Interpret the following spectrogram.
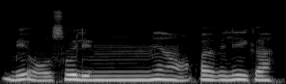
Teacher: وَلَقَدِ اسْتُهْزِئَ، یعنی پڑھیں گے، حمزہ پڑھیں گے، بِرُسُلٍ مِّن قَبْلِكَ، با میں قلقلہ ہے، قاف میں اخفا غنہ کر کے پڑھیں گے، میم میں بھی غنہ ہے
